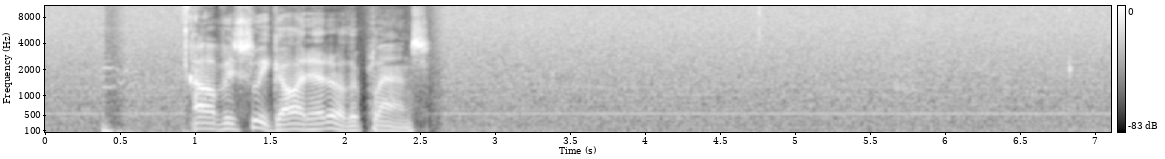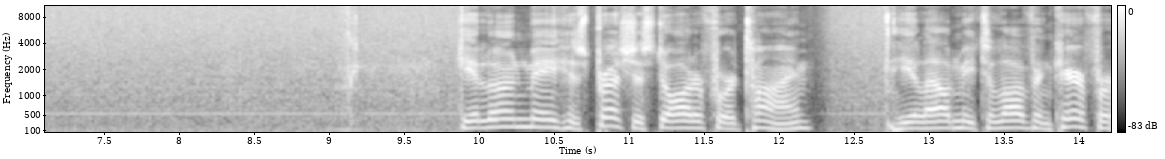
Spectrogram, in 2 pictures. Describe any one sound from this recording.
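An elderly man speaks calmly into a microphone outdoors, with pauses.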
